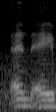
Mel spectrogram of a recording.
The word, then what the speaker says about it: Na: So Hwasa has come back with a new song called Na, N-A, but you say it like Na.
